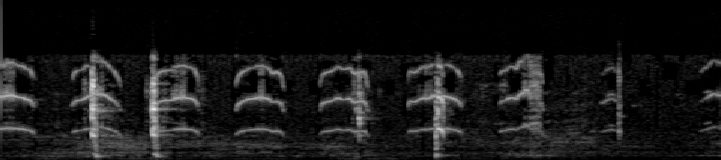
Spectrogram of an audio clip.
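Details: Peregrine falcon chicks being fed by their mother at the nest: repeated harsh, arched calls with stacked overtones, a few louder sharp clicks or knocks between them, irregular spacing.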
